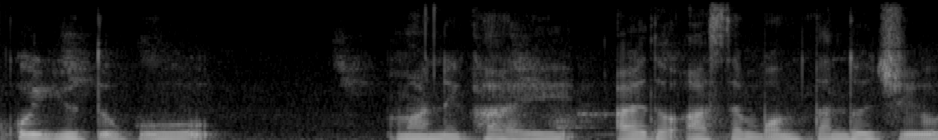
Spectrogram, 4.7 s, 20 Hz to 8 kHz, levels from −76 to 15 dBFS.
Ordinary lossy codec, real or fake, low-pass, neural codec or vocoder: none; real; none; none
